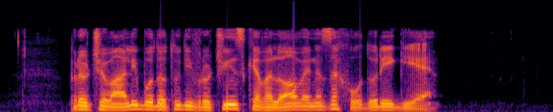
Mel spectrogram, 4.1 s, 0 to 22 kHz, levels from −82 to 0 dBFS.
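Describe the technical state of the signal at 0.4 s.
At 0.4 s the speech is intact, with no fault, only the normal wideband sound of the Bluetooth mSBC headset codec with nothing above about 7.7 kHz.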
